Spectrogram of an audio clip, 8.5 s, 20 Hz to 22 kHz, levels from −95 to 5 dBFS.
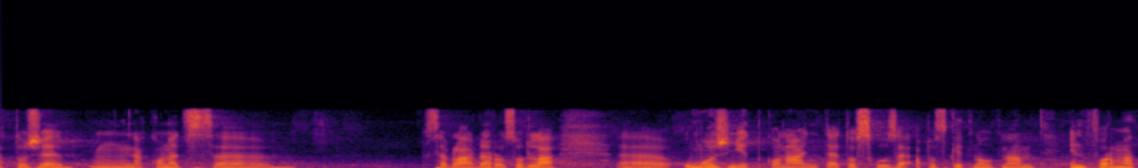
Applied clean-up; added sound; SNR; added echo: none; none; none; none.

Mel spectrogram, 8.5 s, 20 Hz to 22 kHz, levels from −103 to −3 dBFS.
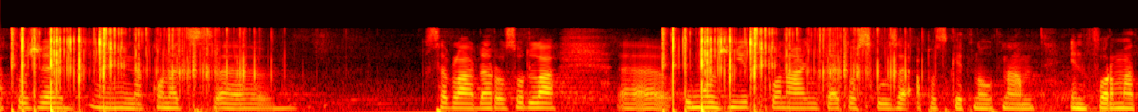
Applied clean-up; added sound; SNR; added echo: none; Crushing; -5 dB; none.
